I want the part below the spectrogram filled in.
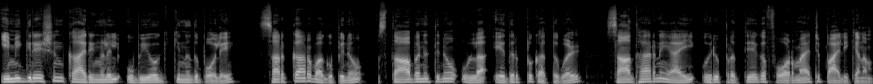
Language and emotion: Malayalam, neutral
